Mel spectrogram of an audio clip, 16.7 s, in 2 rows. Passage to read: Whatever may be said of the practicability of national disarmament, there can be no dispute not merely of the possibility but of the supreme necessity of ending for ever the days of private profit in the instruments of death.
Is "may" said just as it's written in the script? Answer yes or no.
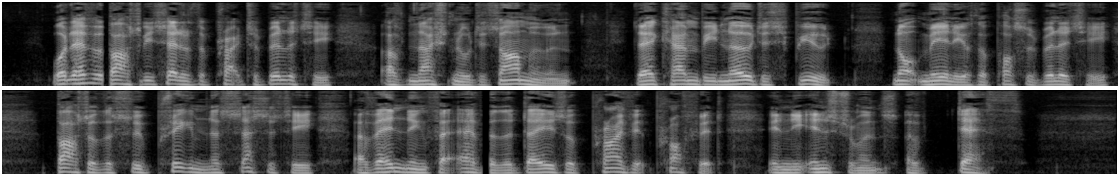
no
